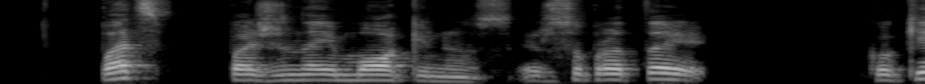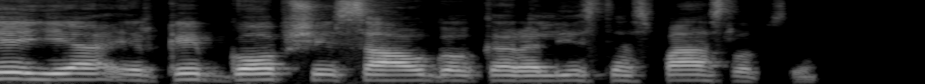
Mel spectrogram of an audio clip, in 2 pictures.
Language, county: Lithuanian, Kaunas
